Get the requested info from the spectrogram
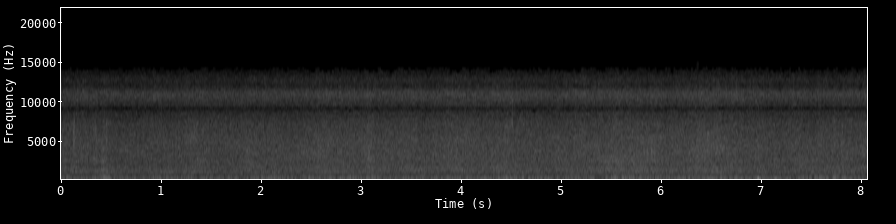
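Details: Northern Kentucky apiary in February at 72 degrees, honey bees busy around a langstroth and warre hive; even, sustained hum of the colony, one bee's buzz swooping past near seven seconds.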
